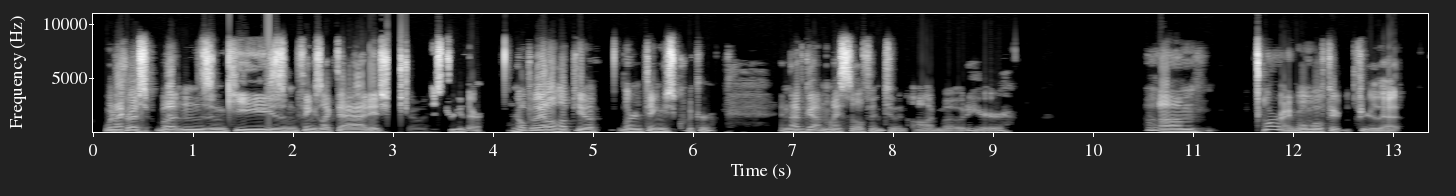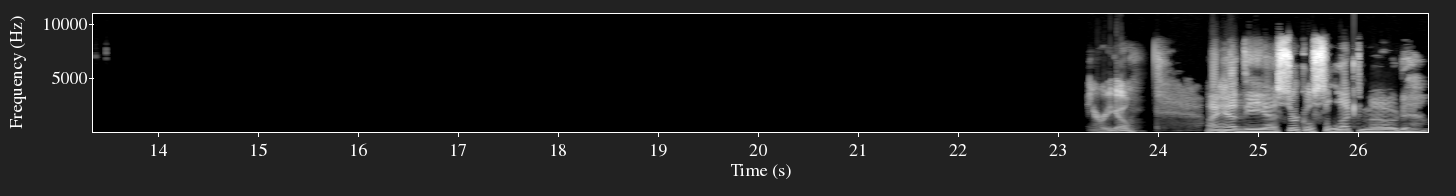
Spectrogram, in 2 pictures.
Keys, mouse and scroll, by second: 0.7 w, 1.2 right click, 4.1 Escape, 6.9 click, 8.9 click, 12.1 n, 18.4 click, 19.5 click.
